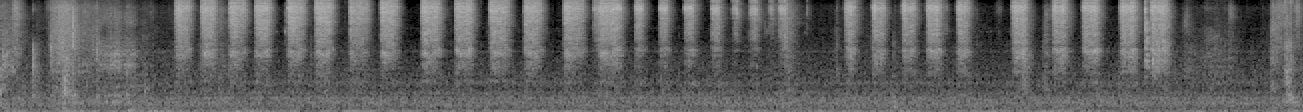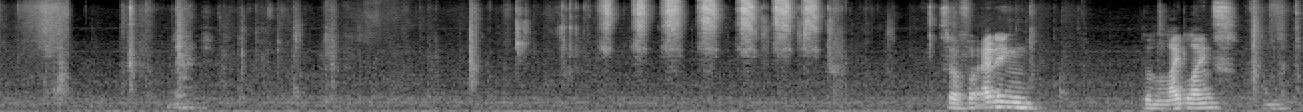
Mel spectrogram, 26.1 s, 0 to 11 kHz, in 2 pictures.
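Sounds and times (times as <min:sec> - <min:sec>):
spray paint can hissing: 0:01.8 - 0:11.8, 0:19.0 - 0:21.4.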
